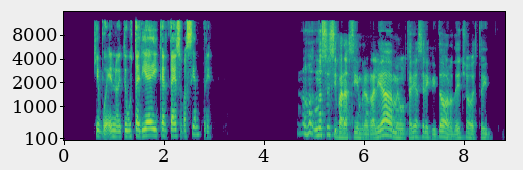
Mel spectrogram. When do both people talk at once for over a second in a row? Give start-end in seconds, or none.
none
